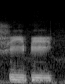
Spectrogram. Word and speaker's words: Phoebe: It's pronounced Phoebe.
